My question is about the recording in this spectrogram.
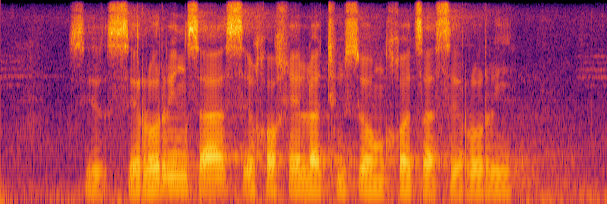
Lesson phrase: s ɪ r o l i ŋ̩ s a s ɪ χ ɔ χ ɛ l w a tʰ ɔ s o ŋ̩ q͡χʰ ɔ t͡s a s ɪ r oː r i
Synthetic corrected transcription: s ɪ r o r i ŋ̩ s a s ɪ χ ɔ χ ɛ l w a tʰ u s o ŋ̩ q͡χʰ ɔ t͡s a s ɪ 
